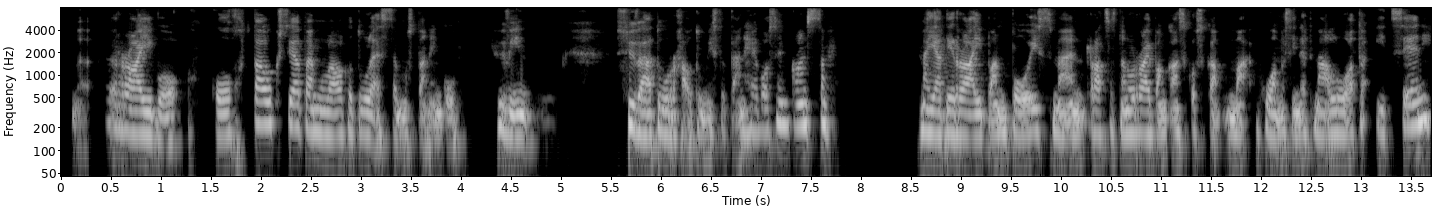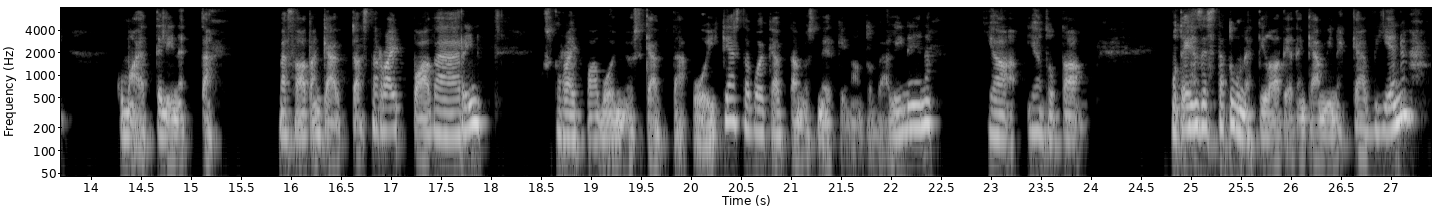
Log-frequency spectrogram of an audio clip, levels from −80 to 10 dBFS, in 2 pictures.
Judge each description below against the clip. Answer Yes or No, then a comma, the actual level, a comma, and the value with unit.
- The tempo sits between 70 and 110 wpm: No, average, 135 wpm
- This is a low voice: No, medium, 180 Hz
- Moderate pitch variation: No, wide, 6.3 semitones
